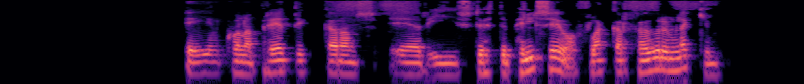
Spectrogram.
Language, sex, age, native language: Icelandic, male, 30-39, Icelandic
